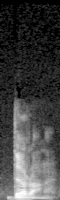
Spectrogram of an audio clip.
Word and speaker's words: dharana: And then after pratyahara comes, I believe it's, I'm gonna say it's dharana. Yeah, I'm pretty sure it's dhyana. Let me just make sure I'm pronouncing it correctly. After pratyahara comes dharana.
